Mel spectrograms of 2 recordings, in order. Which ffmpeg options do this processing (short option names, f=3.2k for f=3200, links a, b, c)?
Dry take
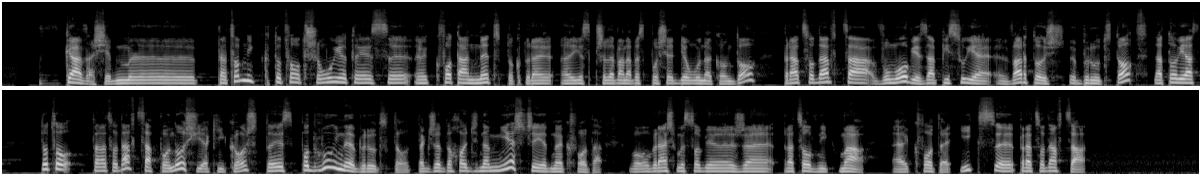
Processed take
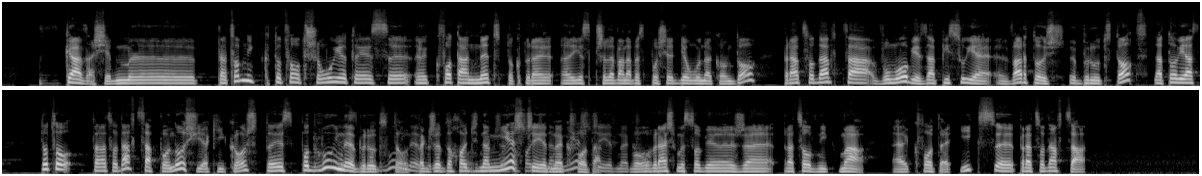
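-filter_complex "[0:a]asettb=1/sr,asplit=3[a][b][c];[a]atrim=end=6.324[d];[b]atrim=start=6.32:end=9.54,asetpts=PTS-STARTPTS,afade=t=in:d=0.004:c=qsin,afade=t=out:st=3.216:d=0.004:c=qsin,adynamicsmooth=sensitivity=1.5:basefreq=4.9k[e];[c]atrim=start=9.536[f];[d][e]acrossfade=d=0.004:c1=hsin:c2=qsin[g];[g][f]acrossfade=d=0.004:c1=qsin:c2=hsin,asplit=3[h][i][j];[h]afade=t=out:st=15.33:d=0.02[k];[i]aecho=1:1:656:0.224,afade=t=in:st=15.33:d=0.02,afade=t=out:st=18.84:d=0.02[l];[j]afade=t=in:st=18.84:d=0.02[m];[k][l][m]amix=inputs=3:normalize=0"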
